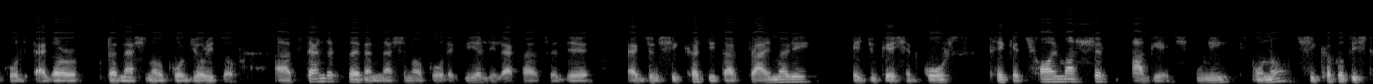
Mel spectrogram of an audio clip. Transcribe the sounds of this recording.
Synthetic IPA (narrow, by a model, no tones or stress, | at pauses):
koʈɛ̰ɡaɾo | ʈanɛʃonalkoʈd͡ʑoɾit̪o̰sʈɛnɖaɖsebenːɛʃonalkoʈekliaɾlilɛkʰaat͡ɕʰed͡ʑe | ɛk̚d͡ʑonʃikʰːaɾt̪it̪aɾpɾajmaɾi | ed͡ʑukeʃonkoɾs | t̪ʰeket͡ɕʰɔemaʃeɾ | aɡeuni | konoʃikʰːapɾot̪iʃʈʰ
